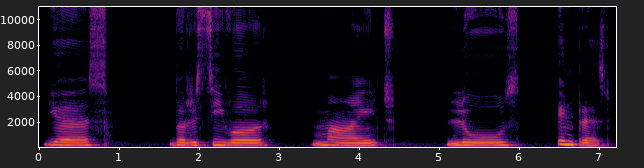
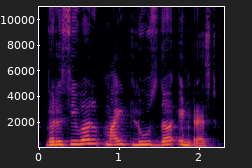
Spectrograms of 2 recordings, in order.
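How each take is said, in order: First: It is said very slowly, word by word. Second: It is said at a normal speaking pace.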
